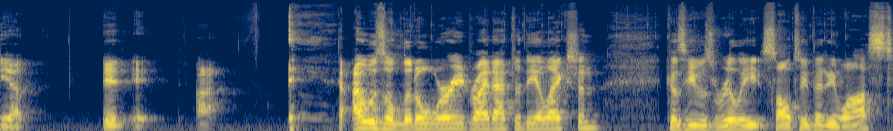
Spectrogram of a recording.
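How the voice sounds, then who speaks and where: Fairly high in pitch, a man with an American accent talks at a fairly quick pace with fairly even intonation and long, frequent pauses. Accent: Southern accent, toned down when online. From US South. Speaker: podcast co-host. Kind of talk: casual political chat.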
